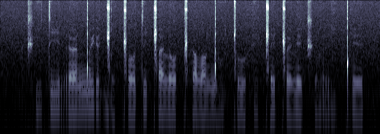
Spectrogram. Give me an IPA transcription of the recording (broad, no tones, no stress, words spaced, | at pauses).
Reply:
t͡ʃʼi̤ti rœ ŋ͡ǃyɾʲoɡ͡ǁeǁo tiǁɐlo ǁʰʏlˠoŋ͡ǃo̤ ǀu he̤ǁɪ ǁølɪ t͡ʃʼo̤ri̤ ǃʰɪ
